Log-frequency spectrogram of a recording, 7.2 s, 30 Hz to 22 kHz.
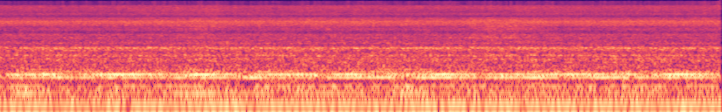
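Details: Toyota Mark X GRX130: low droning hum with faint tone swelling and fading about once a second; abnormal air-conditioning noise, cause unclear.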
